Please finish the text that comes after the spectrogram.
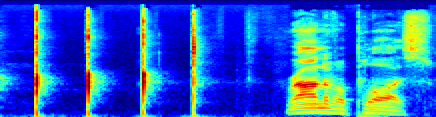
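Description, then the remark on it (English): Four sharp, evenly spaced hand claps from a single person, a slow deliberate rhythm, followed by a man speaking briefly. “Round of applause.”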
